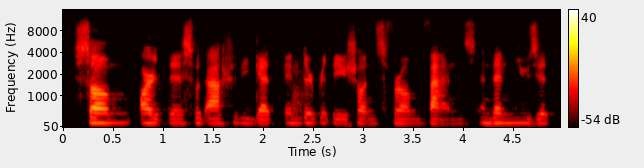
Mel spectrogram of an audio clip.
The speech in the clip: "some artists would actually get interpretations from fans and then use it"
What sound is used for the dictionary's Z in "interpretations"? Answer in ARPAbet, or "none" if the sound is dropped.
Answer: S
